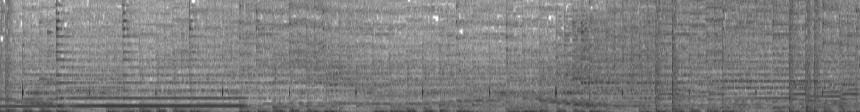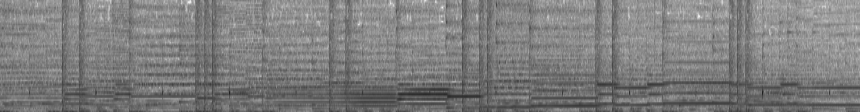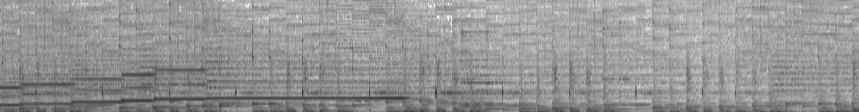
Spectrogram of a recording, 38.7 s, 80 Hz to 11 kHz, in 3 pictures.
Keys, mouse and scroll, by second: 1.1 Tab, 1.7-3.3 scroll down 1, 3.3-6.3 right drag, 13.1 Tab, 14.7-15.9 scroll up 1, 15.9 r, 25.8 Tab, 29.1 g, 32.8 s.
